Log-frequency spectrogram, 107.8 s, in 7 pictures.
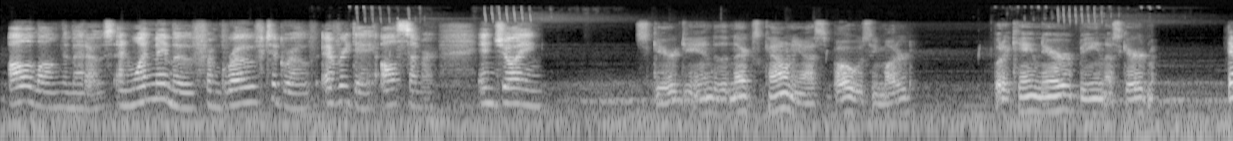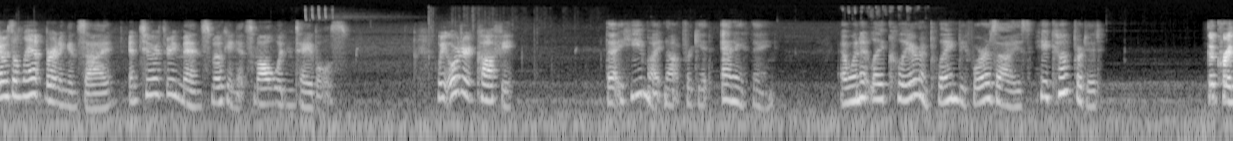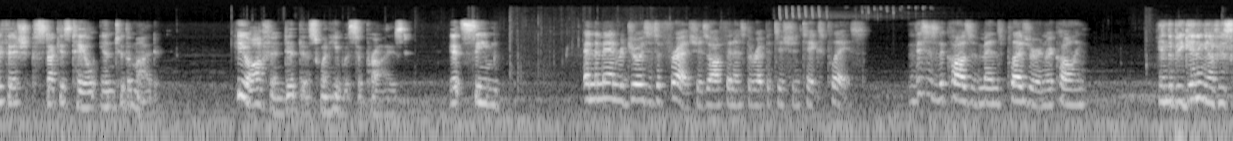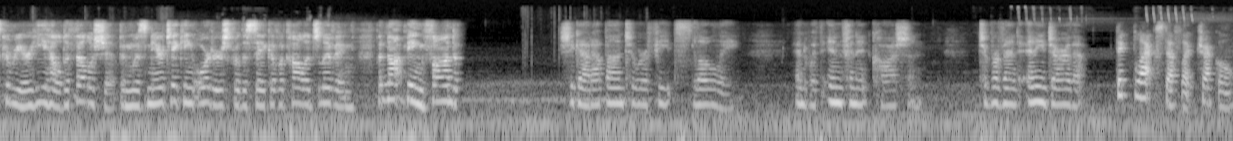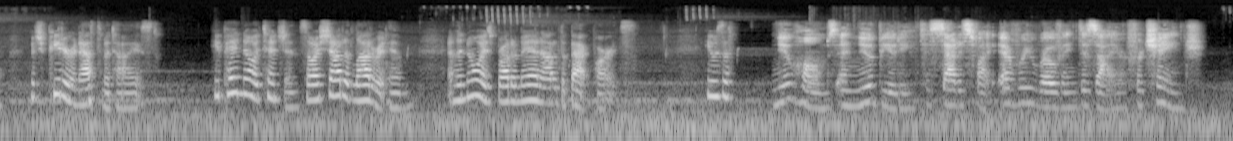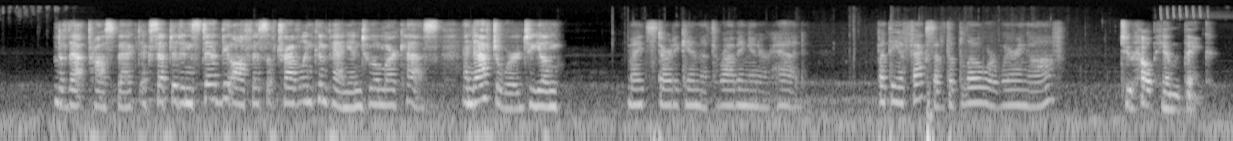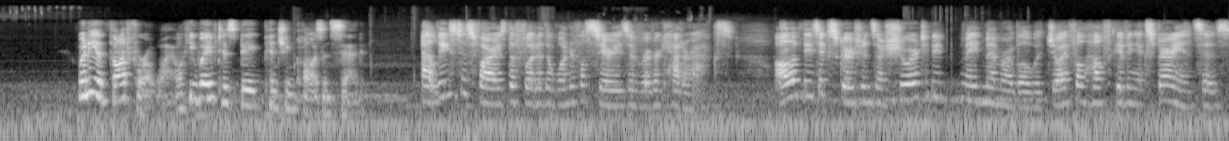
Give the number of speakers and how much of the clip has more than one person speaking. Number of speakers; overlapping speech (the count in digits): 8, no overlap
